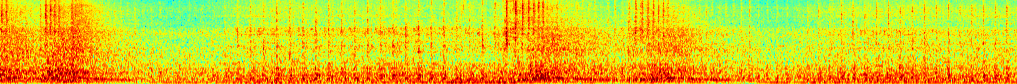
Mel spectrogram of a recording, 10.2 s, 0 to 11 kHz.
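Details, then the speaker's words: 1985 Chevy K10 Silverado V8 after a new complete distributor assembly fixed no-start: idles running well but with a sharp rapid ticking puff from an exhaust leak at recently installed headers probably needing new gaskets and bolts. "Yes, it does run again, but as you guys can hear, especially you gearheads, there's an exhaust leak. It runs good, it runs really good, but there's some exhaust issues."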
